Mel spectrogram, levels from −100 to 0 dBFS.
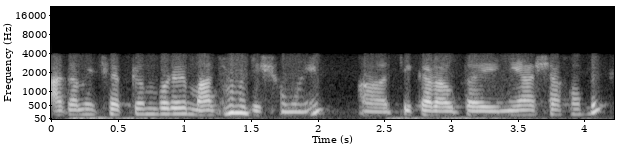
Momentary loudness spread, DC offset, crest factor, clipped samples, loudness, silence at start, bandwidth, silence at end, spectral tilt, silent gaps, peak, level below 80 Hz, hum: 8 LU; under 0.1%; 20 dB; under 0.1%; -23 LUFS; 0 s; 4 kHz; 0.1 s; -5.5 dB/octave; none; -4 dBFS; -46 dBFS; none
